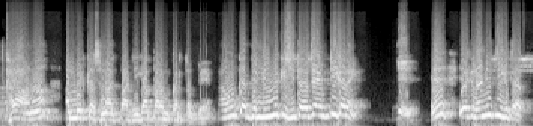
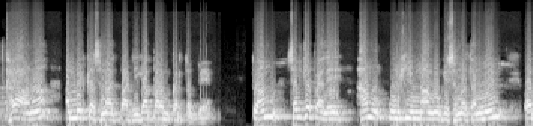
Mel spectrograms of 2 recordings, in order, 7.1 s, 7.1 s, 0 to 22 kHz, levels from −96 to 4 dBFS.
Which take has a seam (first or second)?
first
